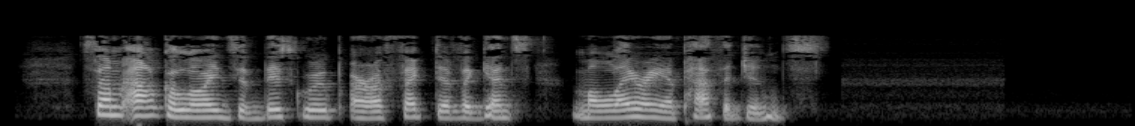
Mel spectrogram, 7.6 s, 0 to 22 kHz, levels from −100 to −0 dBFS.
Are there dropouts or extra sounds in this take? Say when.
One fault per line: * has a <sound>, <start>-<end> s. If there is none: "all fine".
all fine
